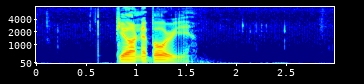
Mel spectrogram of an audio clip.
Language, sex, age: Swedish, male, 24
